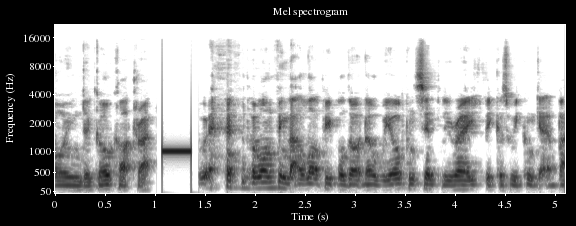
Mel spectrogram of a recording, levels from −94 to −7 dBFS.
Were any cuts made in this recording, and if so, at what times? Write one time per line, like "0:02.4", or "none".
0:01.3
